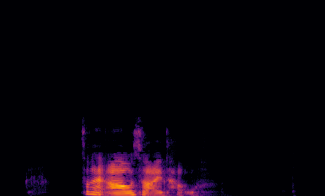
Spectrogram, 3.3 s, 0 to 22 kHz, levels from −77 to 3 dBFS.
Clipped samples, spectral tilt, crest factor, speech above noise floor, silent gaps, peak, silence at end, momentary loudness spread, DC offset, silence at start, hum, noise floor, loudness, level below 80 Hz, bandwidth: under 0.1%; -4.5 dB/octave; 22 dB; 60 dB; none; -2 dBFS; 1.3 s; 19 LU; under 0.1%; 0.85 s; none; -80 dBFS; -18 LUFS; -78 dBFS; 8.4 kHz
